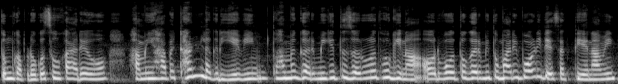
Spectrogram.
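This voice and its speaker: A calm, rich young man, as a woman voices him, easygoing and reassuring. The voice runs high and brisk. He sounds unbothered, a storybook romance lead. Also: close to an everyday voice. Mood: soothing. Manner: soothing, easygoing. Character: calm, wealthy young male lovers.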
